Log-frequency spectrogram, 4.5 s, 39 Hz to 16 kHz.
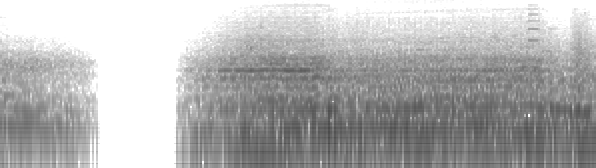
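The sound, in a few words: Mercedes-AMG C 63 S '15 car engine on track, Gran Turismo 7 video game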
